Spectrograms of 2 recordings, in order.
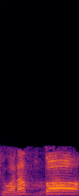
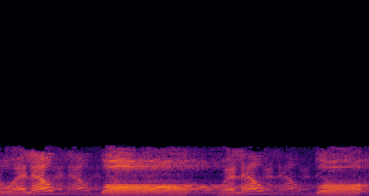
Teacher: واتكلمنا قلنا ما نقولش ولا الضاد، لان دي الضاد دي يعني شديده، والضاد من صفات الرخاوه فهي ليست شديده · Shown in: second take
